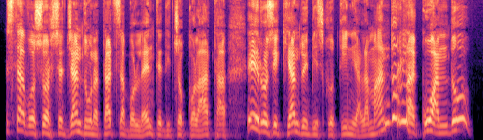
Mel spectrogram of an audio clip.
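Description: A man narrating a children's story with lively expression, squeaking when excited. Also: fairly quick, dry recording, clean studio sound. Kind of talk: animated audiobook narration.

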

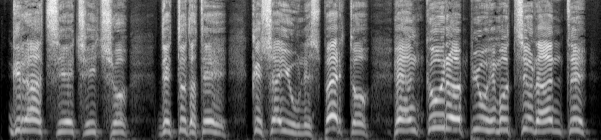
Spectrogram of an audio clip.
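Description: High-strung cartoonish mouse cook, shrill and shouty, dry close read. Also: male voice, a little slow, dry recording. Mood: thrilled. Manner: shrill, squealing and exclaiming. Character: excitable male mouse pizza chef, high-strung. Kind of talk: audiobook character voice.

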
